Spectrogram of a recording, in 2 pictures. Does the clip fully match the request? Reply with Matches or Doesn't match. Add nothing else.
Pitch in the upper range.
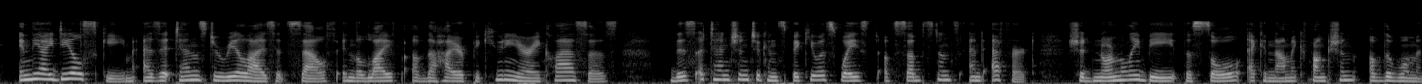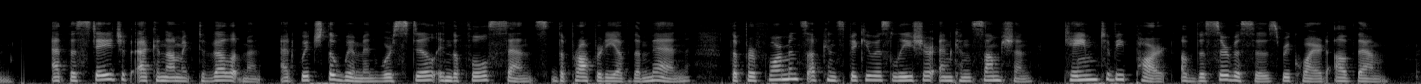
Doesn't match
